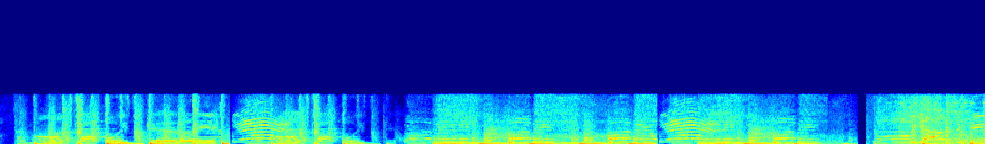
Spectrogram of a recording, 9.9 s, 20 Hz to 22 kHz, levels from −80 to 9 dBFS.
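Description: Comfort noise in place of the background appears three times: 0.00 to 0.17 s, about 5 dB quieter; 3.95 to 4.04 s, about 3 dB louder; and 8.27 to 8.42 s, about 3 dB quieter. Each gap trades the real background for a steady, featureless hiss. The likely cause is discontinuous transmission: the sender goes silent between sounds, and the receiver synthesises noise roughly matching the background, in the manner of RFC 3389. The call path's G.722 coding leaves nothing above 8 kHz.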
